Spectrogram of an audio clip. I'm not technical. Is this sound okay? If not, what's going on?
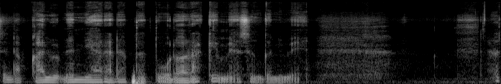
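No. Throughout the speech there's generation loss: a swirly, hollow, smeared quality with blurred consonant starts, likely from being saved as MP3 about seven times over. Unlike a single poor-quality save, the treble isn't cut off. Instead, the damage builds in layers.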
